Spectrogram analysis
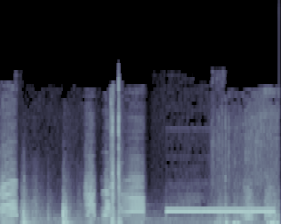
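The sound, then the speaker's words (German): A phone signals an incoming call with a steady, high electronic tone held for over a second, after a few short clunks and voice-like sounds at the start. “Hey, ein Anruf.”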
